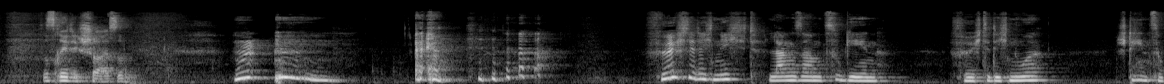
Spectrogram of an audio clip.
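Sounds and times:
speech: 0:00.4 - 0:01.5, 0:02.3 - 0:02.9, 0:06.6 - 0:10.6, 0:11.2 - 0:11.6
throat clearing: 0:02.7 - 0:03.5.

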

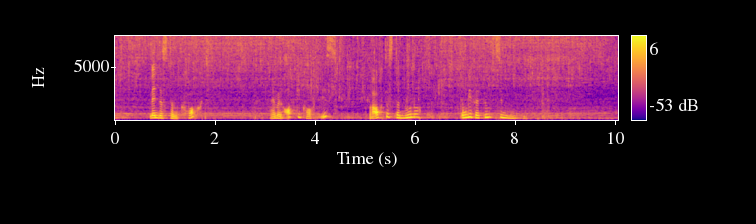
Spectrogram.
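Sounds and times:
running tap water: 0:00.0 - 0:10.0
washing up dishes: 0:00.0 - 0:10.0
speech: 0:00.7 - 0:01.9, 0:03.1 - 0:04.5, 0:05.1 - 0:06.3, 0:06.9 - 0:08.4.

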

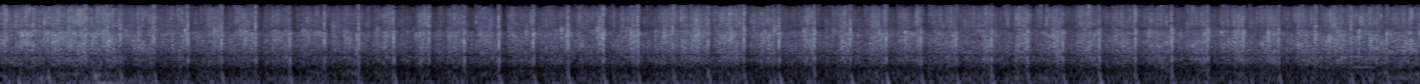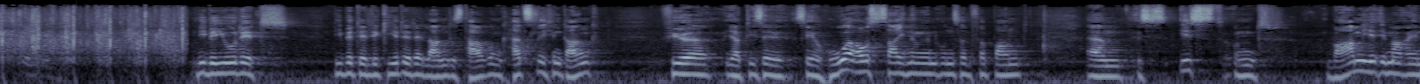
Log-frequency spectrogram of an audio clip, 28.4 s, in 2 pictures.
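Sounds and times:
standing applause from assembly delegates: 0:00.0 - 0:16.1
speech: 0:16.2 - 0:20.3, 0:20.9 - 0:28.3.

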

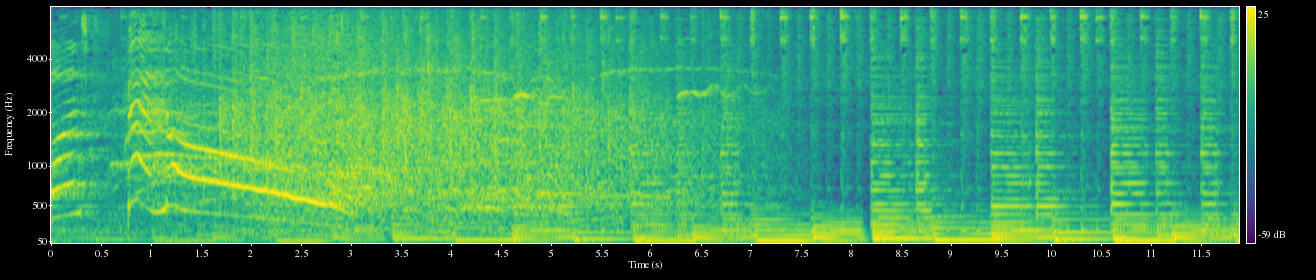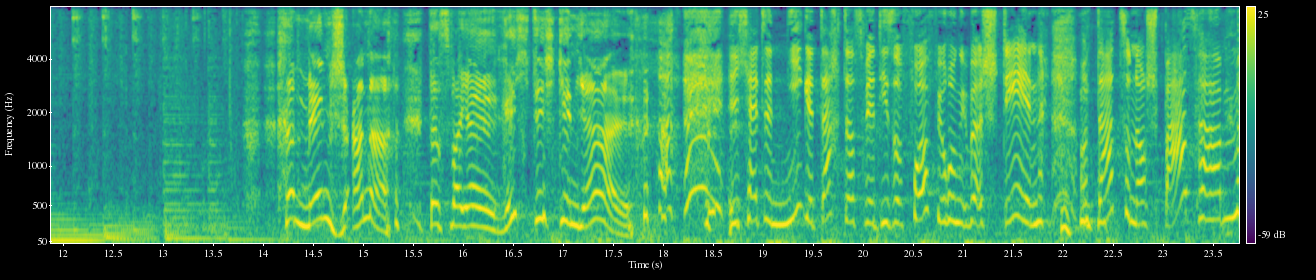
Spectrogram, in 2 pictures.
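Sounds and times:
audience applause: 0:00.5 - 0:07.6
laughter: 0:00.6 - 0:07.2, 0:17.4 - 0:18.9
loud rhythmic music with a steady bass beat: 0:02.7 - 0:13.9
speech: 0:14.6 - 0:23.7.

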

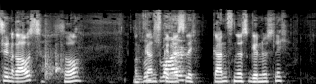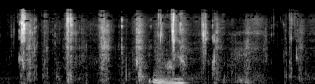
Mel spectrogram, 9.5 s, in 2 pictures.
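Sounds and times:
speech: 0:00.0 - 0:01.3, 0:02.0 - 0:04.4, 0:07.0 - 0:07.6
biting into a crunchy spicy snack: 0:04.4 - 0:09.4
wet crackly chewing: 0:04.4 - 0:09.4.

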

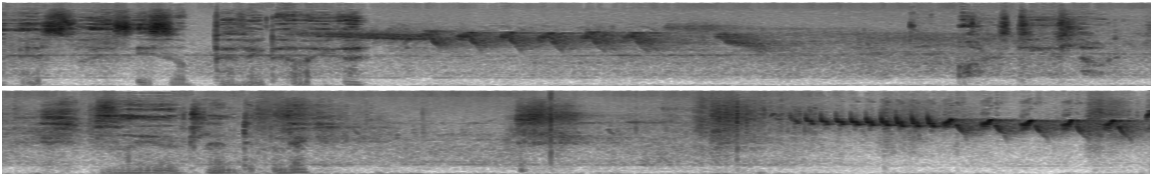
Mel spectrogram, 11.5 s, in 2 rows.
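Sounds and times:
chaffinch scratchy calls: 0:00.0 - 0:11.4
chaffinch singing: 0:00.0 - 0:11.4
speech: 0:00.2 - 0:02.2, 0:06.4 - 0:07.6.

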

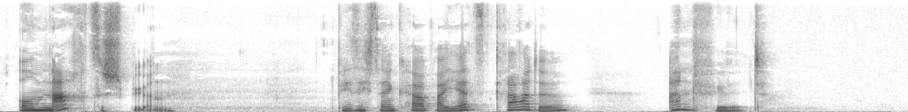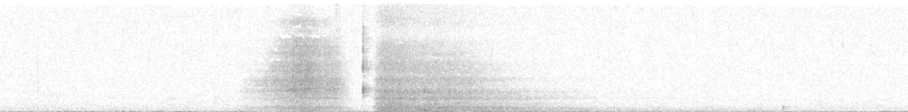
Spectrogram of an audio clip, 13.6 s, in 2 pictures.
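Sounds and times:
faint steady hiss: 0:00.0 - 0:13.6
speech: 0:00.2 - 0:01.4, 0:02.6 - 0:04.4, 0:05.0 - 0:05.8
deep breath: 0:01.4 - 0:02.4, 0:04.4 - 0:04.9, 0:08.6 - 0:12.0.

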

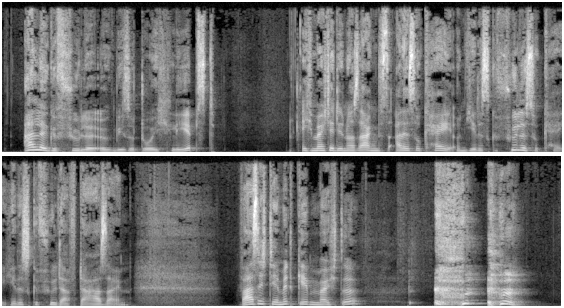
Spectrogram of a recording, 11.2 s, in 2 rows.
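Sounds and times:
speech: 0:00.3 - 0:02.2, 0:03.0 - 0:07.4, 0:08.0 - 0:10.9
person clearing throat: 0:09.7 - 0:11.0.

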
